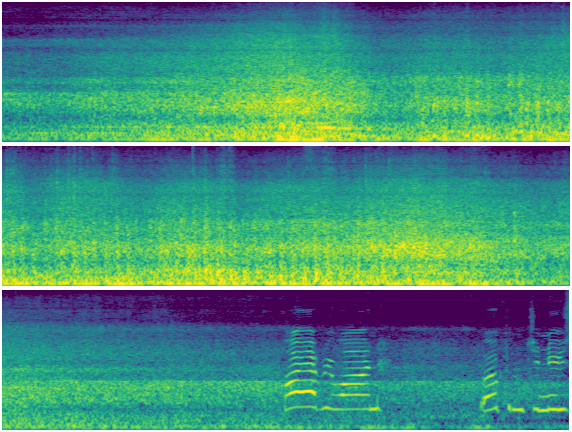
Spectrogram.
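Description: NSW TrainLink XPT passenger train passing through the station at speed: a loud rush of wheels on rail and engine noise that builds, peaks twice as it goes by, and fades away after about eight seconds.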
